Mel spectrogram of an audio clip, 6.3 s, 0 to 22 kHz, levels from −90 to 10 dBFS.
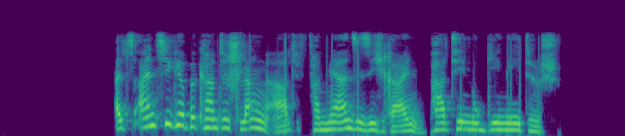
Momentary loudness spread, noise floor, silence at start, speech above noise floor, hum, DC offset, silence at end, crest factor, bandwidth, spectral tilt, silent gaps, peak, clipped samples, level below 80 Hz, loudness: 7 LU; under -90 dBFS; 1.15 s; over 75 dB; none; under 0.1%; 0.7 s; 14 dB; 8.4 kHz; -5 dB/octave; none; -2 dBFS; under 0.1%; -52 dBFS; -15 LUFS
